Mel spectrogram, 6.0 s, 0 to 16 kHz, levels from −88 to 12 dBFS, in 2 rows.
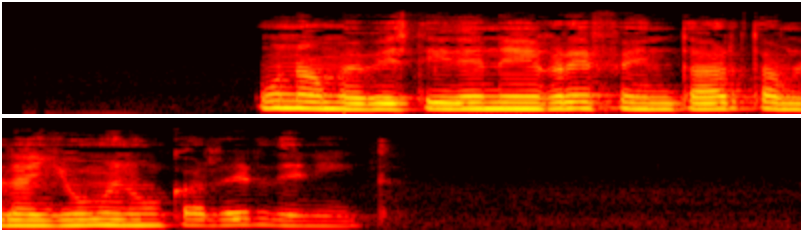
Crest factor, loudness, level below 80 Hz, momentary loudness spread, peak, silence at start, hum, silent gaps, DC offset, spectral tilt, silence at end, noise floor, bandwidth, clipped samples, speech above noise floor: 16 dB; -23 LUFS; -70 dBFS; 15 LU; -8 dBFS; 0.95 s; none; none; under 0.1%; -6.5 dB/octave; 1.7 s; -76 dBFS; 10.5 kHz; under 0.1%; 53 dB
